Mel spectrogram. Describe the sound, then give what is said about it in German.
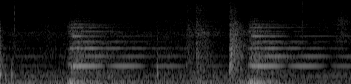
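Two resonant church bell strikes on a Sunday, about two and a half seconds apart, each ringing out with long sustained harmonic overtones over a low background hum. “wir lassen die Glocken noch kurz, jetzt immer noch nicht.”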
